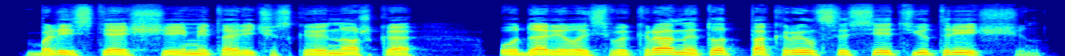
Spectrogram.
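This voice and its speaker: A man reading an audiobook in a steady, measured storytelling voice. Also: medium pitch, no echo, studio quality. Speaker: audiobook narrator. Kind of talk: scripted audiobook narration.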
